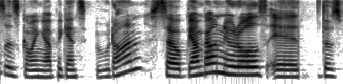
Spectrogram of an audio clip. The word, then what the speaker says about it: udon: Also, pronunciation, udon.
